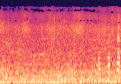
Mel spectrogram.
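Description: A steady low hum under a constant haze of outdoor street noise.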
